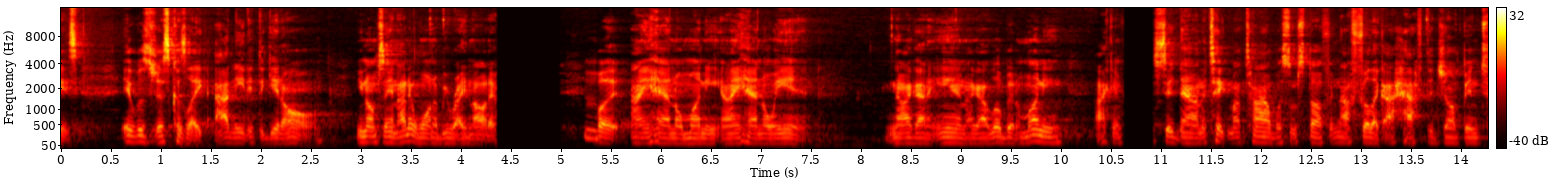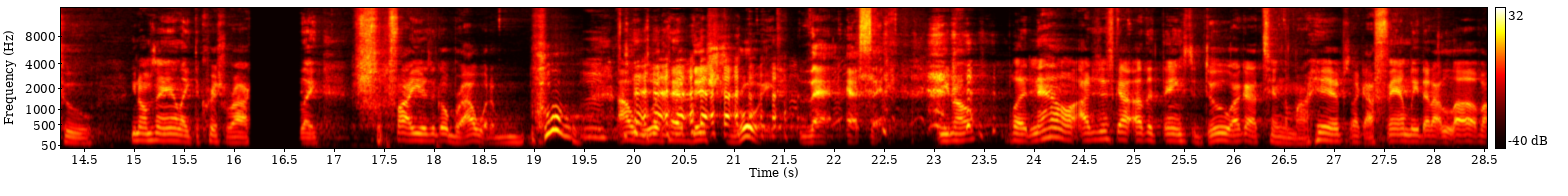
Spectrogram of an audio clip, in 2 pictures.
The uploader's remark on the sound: recorded at the 2023 AWP Conference in Seattle, Washington.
